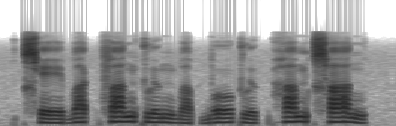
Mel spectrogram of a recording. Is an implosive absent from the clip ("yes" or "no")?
yes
